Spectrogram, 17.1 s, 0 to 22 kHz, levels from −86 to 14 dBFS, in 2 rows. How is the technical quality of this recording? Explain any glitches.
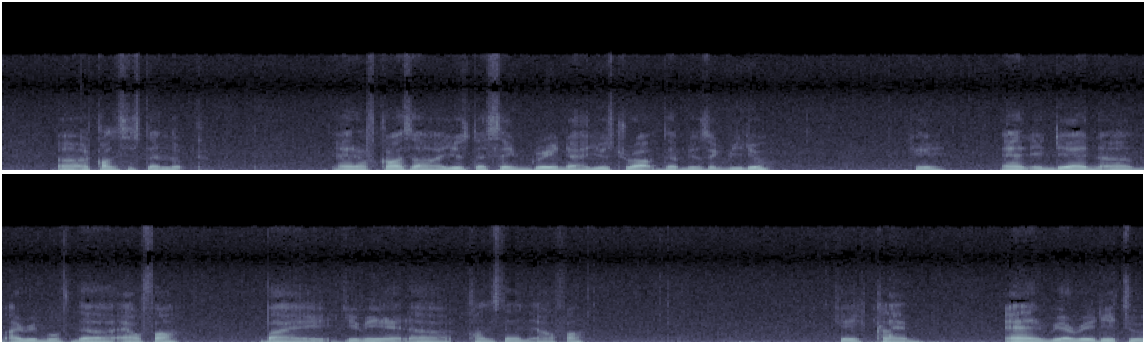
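Two network playback glitches stand out, both from a jitter buffer handling uneven packet arrival.

At 12.35 to 12.42 s there is a short stall from a late packet. A packet failed to arrive on time, and the jitter buffer ran dry. The receiver stretched the last sound for about 47 ms until the packet came. Playback then resumed from the same point, so nothing is lost. The cost is a held sound with a buzz or dip. The delay also grew by 47 ms.

From 14.76 to 15.19 s there is a jitter buffer speed-up. The buffer now held more audio than its target, as happens after delayed packets arrive together. To shrink it, the receiver cut short pieces one or a few pitch periods long, many times in a row. About 40 ms was removed in total. The audio runs at about 109% speed with unchanged pitch, so this stretch sounds hurried.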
